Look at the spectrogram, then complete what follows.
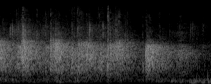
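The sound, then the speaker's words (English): Brief audience applause at a church gathering, a steady burst of clapping that dips slightly and then surges again before the end. “And you need to give her a good round of applause”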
